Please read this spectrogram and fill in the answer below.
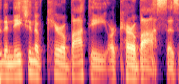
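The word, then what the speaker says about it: Kiribati: was registered to the nation of kabati or kobas as it's pronounced but it's spelled kabati and uh like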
